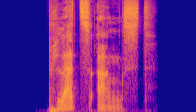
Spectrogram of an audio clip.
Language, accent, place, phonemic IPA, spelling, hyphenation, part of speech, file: German, Germany, Berlin, /ˈplat͡s.aŋst/, Platzangst, Platz‧angst, noun, De-Platzangst.ogg
- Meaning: 1. claustrophobia 2. agoraphobia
